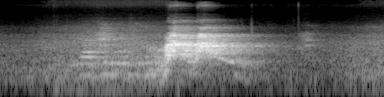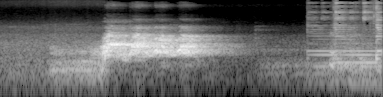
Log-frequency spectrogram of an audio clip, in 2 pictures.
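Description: Japanese Spitz barking in two bouts about three seconds apart, each a quieter lead-in breaking into loud barks. Plucked-string music fades in near the end.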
